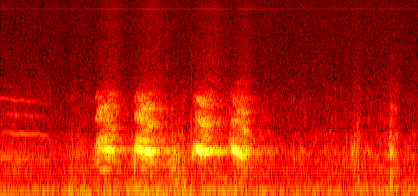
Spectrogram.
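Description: Hunting beagles giving four short, high yelps in quick succession, starting about a second in.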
